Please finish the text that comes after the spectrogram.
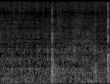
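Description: Boiled chickpeas hit hot oil in a pan, giving a steady close sizzle with a couple of sharp crackling bursts.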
